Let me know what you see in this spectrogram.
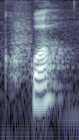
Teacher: I move from the k right directly into the w, qu. That's how we pronounce this qu in many words in English. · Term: k and w sounds together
